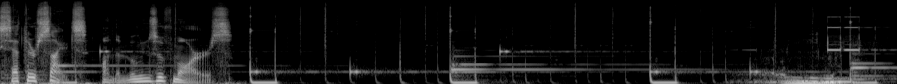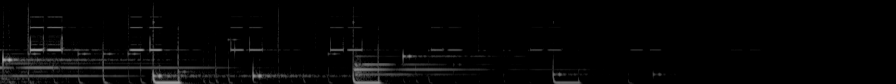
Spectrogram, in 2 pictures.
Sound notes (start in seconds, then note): 7.5 satellite beeping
